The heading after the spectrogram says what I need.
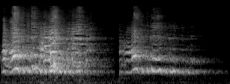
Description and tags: Turkeys gobbling in barn
Turkeys gobbling in a barn; short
